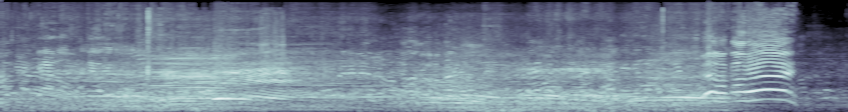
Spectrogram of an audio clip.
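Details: Sahiwal calves at a busy cattle market in Noakhali, Bangladesh: a moo rising in pitch near the end stands out over steady crowd chatter and talking, with fainter lowing earlier.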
